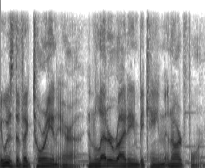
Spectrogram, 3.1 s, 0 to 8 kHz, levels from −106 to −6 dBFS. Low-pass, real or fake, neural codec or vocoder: 7.2 kHz; real; none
